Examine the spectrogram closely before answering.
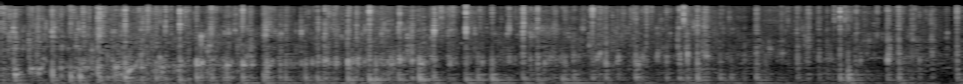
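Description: Fresh fruit juice poured in a thick stream into a stainless steel pot, splashing and frothing. The pitch rises as the pot fills, and the pour eases off near the end.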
